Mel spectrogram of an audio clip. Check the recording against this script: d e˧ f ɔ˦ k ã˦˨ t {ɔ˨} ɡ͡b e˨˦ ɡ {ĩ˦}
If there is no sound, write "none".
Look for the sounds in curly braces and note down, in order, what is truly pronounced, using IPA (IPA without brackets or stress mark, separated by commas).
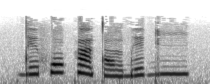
ɔ̃˨, i˦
